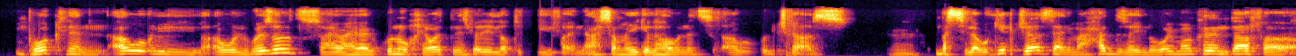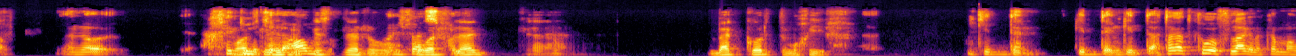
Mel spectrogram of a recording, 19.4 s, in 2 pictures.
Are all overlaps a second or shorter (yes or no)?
no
